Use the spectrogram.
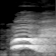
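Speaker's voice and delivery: loud high woo; excited whoop. Real, not acted. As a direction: cheer out a triumphant woo. Cheering after finishing set.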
